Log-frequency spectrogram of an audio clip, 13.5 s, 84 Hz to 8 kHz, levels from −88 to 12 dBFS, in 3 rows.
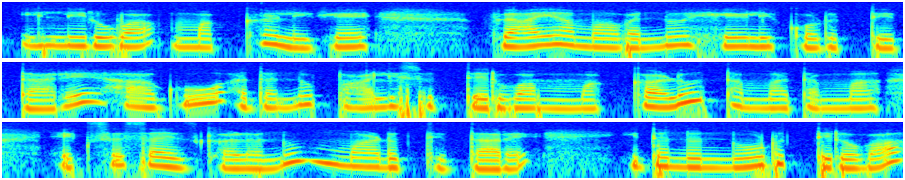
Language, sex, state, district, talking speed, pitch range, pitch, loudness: Kannada, female, Karnataka, Raichur, 65 wpm, 200-235 Hz, 215 Hz, -17 LUFS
